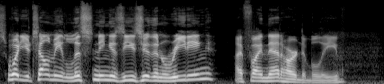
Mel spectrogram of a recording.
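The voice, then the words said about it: Sarcastic tone. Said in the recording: “I'm being sarcastic”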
